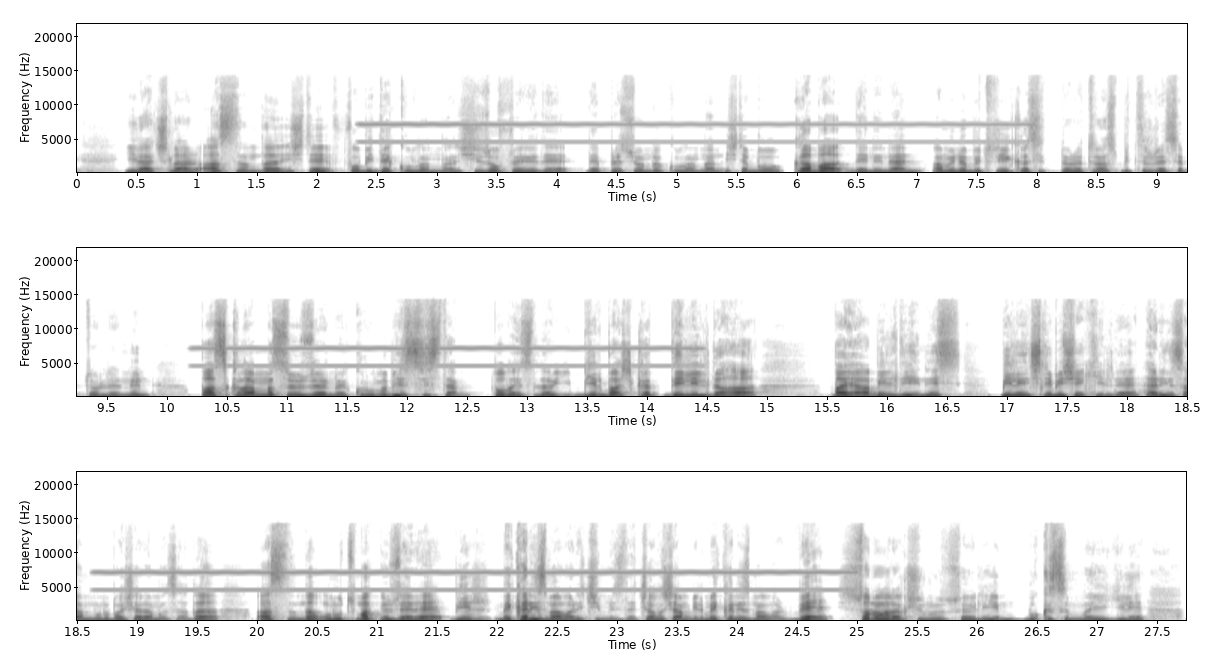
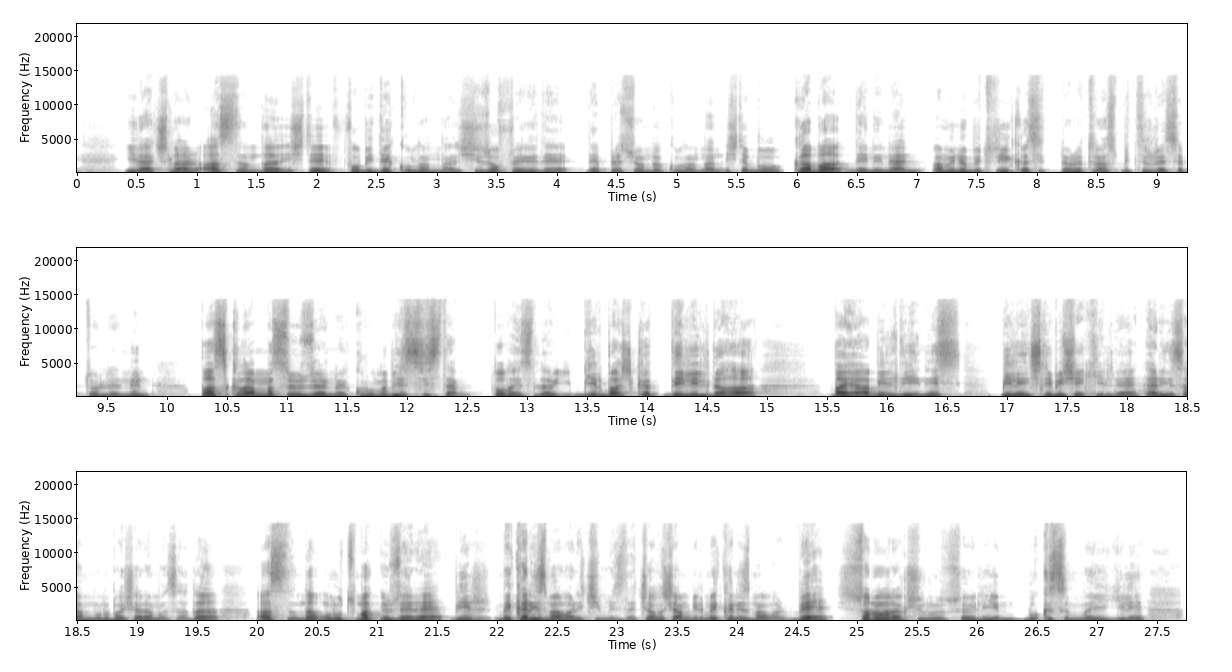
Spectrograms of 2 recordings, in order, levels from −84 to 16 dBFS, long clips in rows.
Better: second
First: high-pitched whine; noticeable; from 2.5 to 8 s, from 10 to 14 s and from 19 to 25 s; 7 kHz, 20 dB below the speech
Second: none

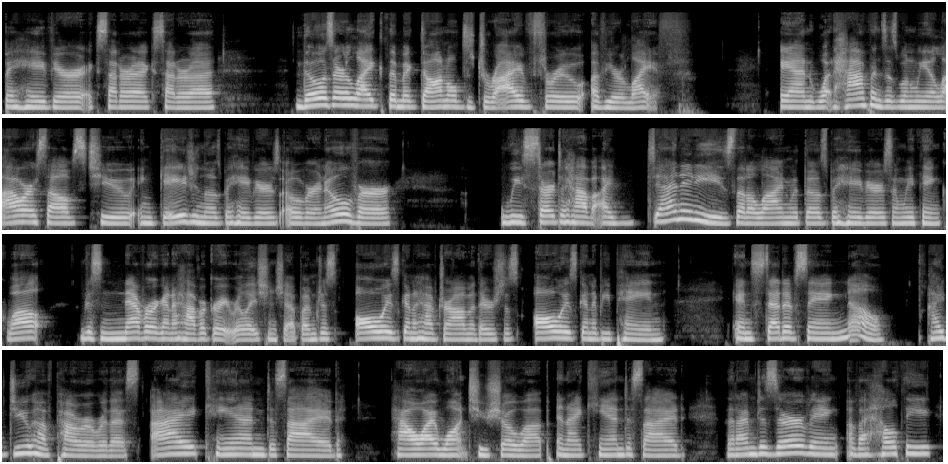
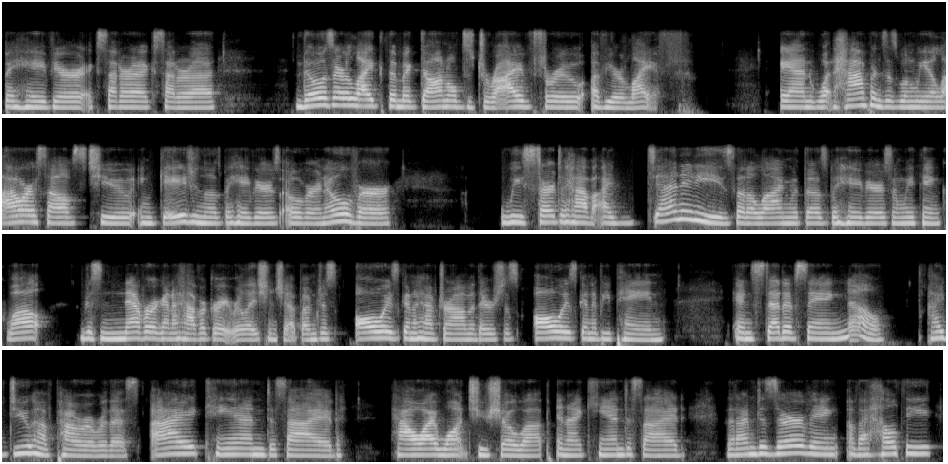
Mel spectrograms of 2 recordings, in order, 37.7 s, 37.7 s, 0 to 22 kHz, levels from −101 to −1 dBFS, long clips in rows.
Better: first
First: garbled, watery; slightly; nothing above 15 kHz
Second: garbled, watery; badly; nothing above 8 kHz

